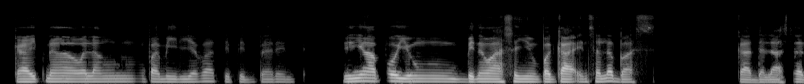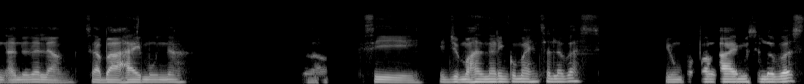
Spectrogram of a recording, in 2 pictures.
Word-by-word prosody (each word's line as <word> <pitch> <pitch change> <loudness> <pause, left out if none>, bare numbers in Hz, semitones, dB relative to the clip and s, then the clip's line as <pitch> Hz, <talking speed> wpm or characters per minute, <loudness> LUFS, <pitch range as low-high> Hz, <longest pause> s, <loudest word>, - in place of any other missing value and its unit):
Kahit 130 +2 +2
na 130 -1 +2
walang 130 0 -2
pamilya 125 -1 -2
pa 140 0 -5
tipid 120 -4 -11
pa 120 0 -9
rin. 120 -1 -10 0.5
Yun 135 +1 +4
nga 150 -1 +6
po 150 0 +4
yung 135 0 +4 0.4
binawasan 130 +1 +3
yung 125 -1 -1
pagkain 125 0 +3
sa 135 - +1
labas, 120 -6 -1 0.8
kadalasan 110 0 -2
ano 110 +2 -2
na 115 0 -1
lang, 100 -3 -2 0.2
sa 110 - -3
bahay 110 0 +2
muna. 110 -1 -4 1.1
Di - - -27
ba, 95 -1 -11 0.4
kasi 120 - -7 0.6
medyo 115 +1 -4
mahal 120 +1 +2
na 125 0 +2
rin 125 -1 -1
kumain 130 -1 -1
sa - - -5
labas. 140 +2 -5 0.6
Yung 115 0 -3
pa - - -13
pangkain 125 +1 +3
mo - - -3
sa 125 - -9
labas 135 +4 +2
125 Hz, 150 wpm, -24 LUFS, 115-130 Hz, 1.1 s, nga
